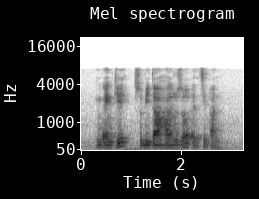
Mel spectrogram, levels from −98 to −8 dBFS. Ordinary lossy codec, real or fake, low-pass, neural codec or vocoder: none; real; 7.2 kHz; none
